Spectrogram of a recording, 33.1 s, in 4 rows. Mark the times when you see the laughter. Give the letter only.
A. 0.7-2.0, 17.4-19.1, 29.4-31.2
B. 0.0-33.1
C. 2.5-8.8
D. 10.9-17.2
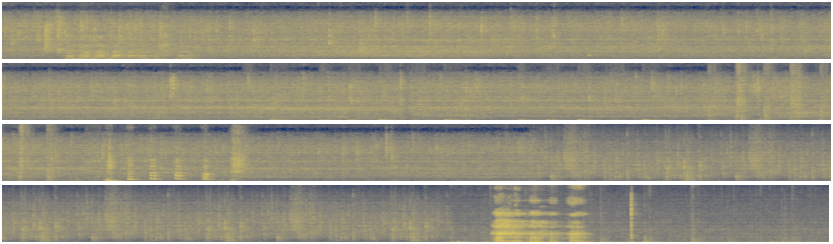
A.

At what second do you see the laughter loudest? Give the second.
30 s.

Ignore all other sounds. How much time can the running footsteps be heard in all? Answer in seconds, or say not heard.
6 s.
